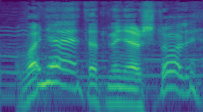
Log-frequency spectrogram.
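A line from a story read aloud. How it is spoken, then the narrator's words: Cheerfully puzzled, thoughtful. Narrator (Russian): Весело удивляясь по поводу своих сбежавших мужей, она задумчиво проговорила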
